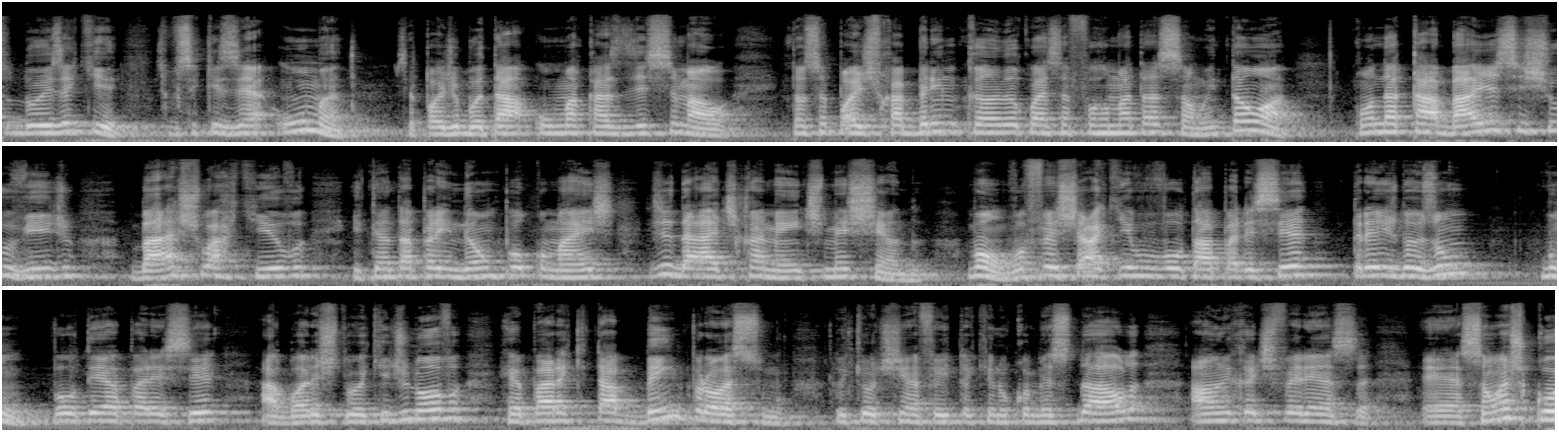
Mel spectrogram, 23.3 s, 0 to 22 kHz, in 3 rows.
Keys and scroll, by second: 19.6 ctrl+Page_Up.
